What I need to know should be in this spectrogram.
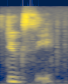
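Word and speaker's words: Douxie: Oh my gosh, I call him Deuce. Okay, but you know, after I learned how they pronounced it, it's Dukesy.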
